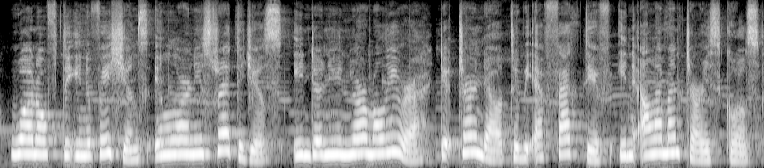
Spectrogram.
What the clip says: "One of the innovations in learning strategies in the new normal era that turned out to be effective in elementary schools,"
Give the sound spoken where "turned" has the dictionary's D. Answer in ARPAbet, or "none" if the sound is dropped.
D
